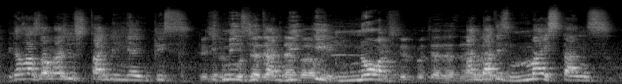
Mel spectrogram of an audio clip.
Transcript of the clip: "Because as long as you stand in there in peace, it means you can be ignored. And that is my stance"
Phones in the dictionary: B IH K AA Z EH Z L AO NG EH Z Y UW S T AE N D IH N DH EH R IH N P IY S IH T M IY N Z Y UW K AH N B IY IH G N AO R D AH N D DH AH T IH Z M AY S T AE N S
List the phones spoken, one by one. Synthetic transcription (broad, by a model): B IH K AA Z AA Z L AO NG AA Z Y UW S T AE N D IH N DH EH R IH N P IY S IH T M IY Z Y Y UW K AH N B IY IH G N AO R AH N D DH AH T IH Z M AY S T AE N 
